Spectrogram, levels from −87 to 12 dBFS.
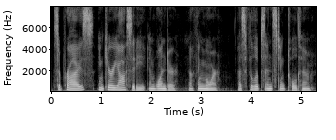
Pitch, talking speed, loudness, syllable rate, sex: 160 Hz, 135 wpm, -16 LUFS, 4.6 syllables/s, female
